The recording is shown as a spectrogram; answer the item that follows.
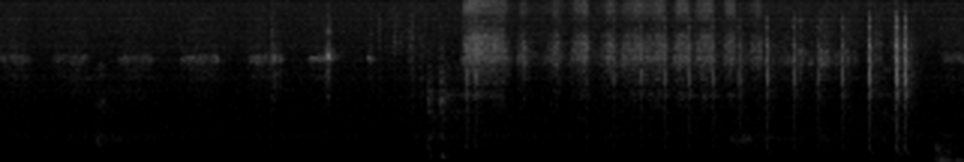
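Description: Faint scratching of an electric nail file's small proximal fold bit worked over the cuticle and dry skin, in quick light strokes from about three seconds in. Before that only a faint high tone pulses a few times a second.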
